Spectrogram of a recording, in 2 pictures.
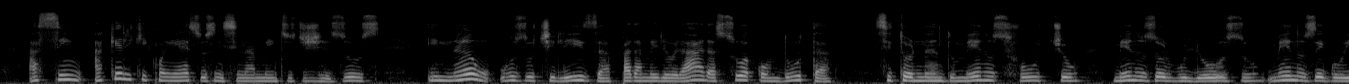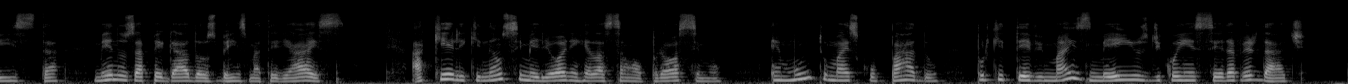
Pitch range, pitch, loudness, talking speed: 155-190 Hz, 170 Hz, -34 LUFS, 115 wpm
